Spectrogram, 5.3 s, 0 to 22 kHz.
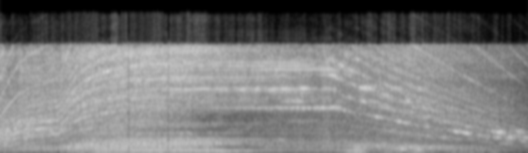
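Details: Impact drill on 220 volts after a no-power fault was traced with a continuity tester and repaired, running in reverse: the motor spins up to a steady, smooth high whine, holds an even pitch and winds down cleanly; normal running.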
